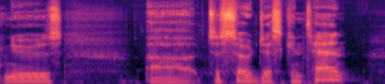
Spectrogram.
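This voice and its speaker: A man with an ordinary speaking voice and medium pitch talks at a fairly slow pace on a very clean recording with a silent background. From Washington DC area. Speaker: communications executive. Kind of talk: interview. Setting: studio.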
